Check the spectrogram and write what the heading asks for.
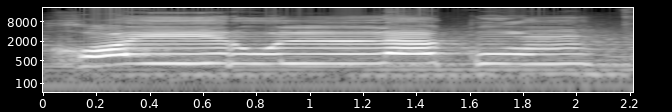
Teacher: Terdapat dalam kata khairul lakum karena ada dommatain bertemu dengan huruf lam, dibaca dengan dileburkan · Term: idgham bila gunnah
